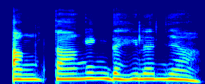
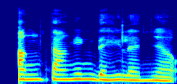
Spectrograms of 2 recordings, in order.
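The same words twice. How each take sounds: The two takes are said the same way.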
